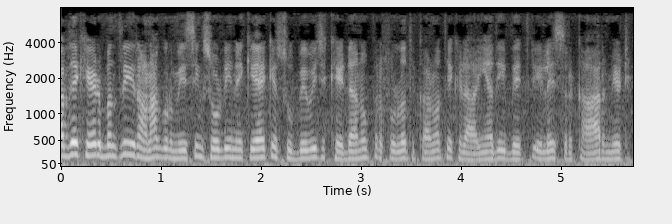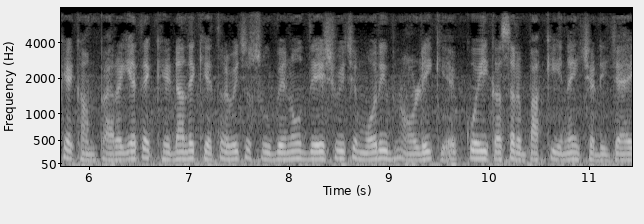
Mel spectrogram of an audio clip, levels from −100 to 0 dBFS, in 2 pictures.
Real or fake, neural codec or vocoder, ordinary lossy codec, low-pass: fake; codec, 16 kHz in and 24 kHz out, 1 kbps, XY-Tokenizer; none; 7.2 kHz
